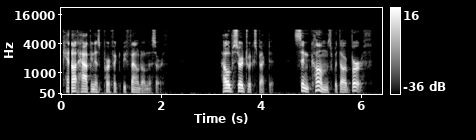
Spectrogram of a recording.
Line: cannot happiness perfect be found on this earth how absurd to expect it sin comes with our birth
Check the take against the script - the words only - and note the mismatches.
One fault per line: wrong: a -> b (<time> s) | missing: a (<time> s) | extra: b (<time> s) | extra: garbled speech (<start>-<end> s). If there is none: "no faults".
no faults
